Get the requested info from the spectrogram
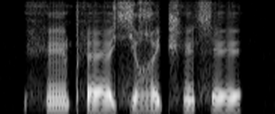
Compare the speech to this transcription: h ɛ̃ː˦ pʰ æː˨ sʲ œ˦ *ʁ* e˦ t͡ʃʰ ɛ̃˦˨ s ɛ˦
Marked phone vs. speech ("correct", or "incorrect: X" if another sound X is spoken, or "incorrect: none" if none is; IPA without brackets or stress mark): correct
